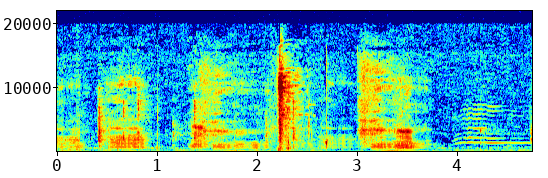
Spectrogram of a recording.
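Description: Several Minecraft cats meow again and again near an iron farm, with short overlapping calls at moderate loudness. Steady talking continues over them.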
